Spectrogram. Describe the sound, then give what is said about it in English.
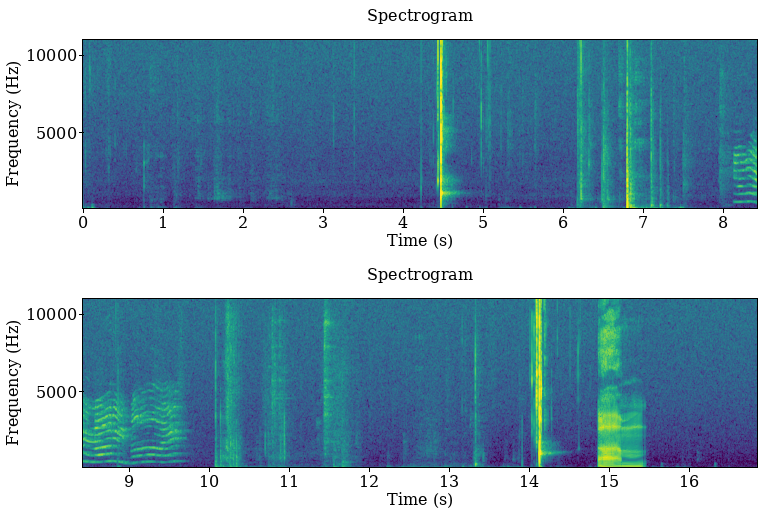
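A water bottle gets knocked over by a cat: a few sharp, loud knocks and clattering thuds scattered across the moments, with a short rattling scrape near the end. “and my cat just knocked over my water bottle.”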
